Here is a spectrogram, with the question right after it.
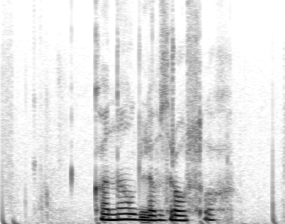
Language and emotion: Russian, neutral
